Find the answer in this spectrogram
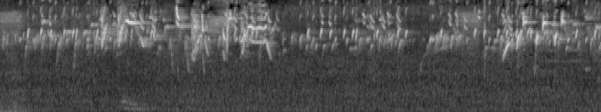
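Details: European goldfinch, a trained singer, delivering a continuous tinkling twitter of high chirps and slurred whistles in two dense bursts separated by a short quieter stretch.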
